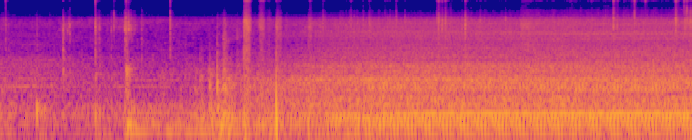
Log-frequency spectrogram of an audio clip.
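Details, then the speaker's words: Camel spin dryer, previously slow spinning and noisy; after repair and cover modification motor spins up to a steady, quiet, even hum with no knocking, strong spin: normal spin. "So yun tahimik na tahimik walang kaingay-ingay Ang lakas pa"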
